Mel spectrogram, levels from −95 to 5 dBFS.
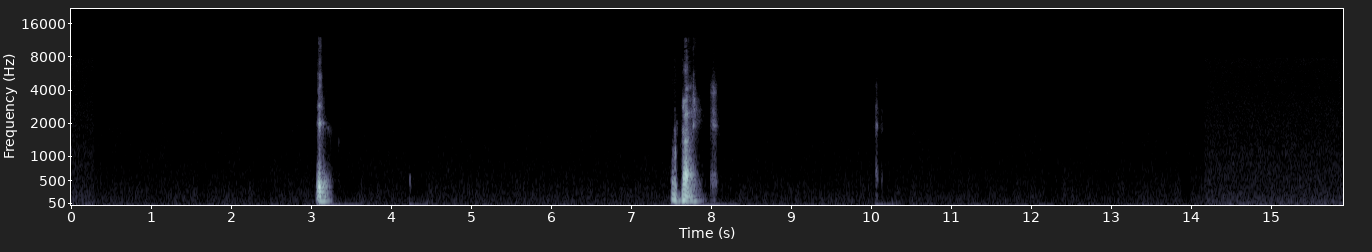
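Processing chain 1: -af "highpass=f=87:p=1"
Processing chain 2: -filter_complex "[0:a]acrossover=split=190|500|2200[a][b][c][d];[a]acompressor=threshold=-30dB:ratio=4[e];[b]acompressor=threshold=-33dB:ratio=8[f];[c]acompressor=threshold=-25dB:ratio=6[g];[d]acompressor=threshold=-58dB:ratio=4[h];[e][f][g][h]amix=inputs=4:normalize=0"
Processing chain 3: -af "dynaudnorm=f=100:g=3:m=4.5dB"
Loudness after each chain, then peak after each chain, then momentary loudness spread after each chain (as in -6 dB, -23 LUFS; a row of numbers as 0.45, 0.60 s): -27.0, -33.0, -24.5 LUFS; -3.5, -12.5, -2.0 dBFS; 11, 11, 10 LU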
